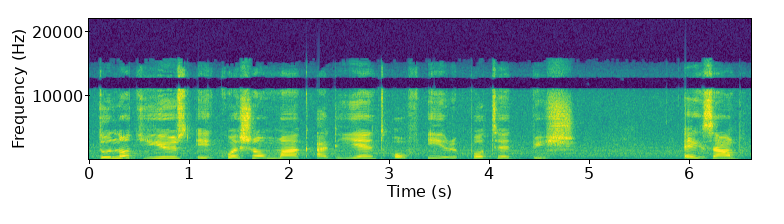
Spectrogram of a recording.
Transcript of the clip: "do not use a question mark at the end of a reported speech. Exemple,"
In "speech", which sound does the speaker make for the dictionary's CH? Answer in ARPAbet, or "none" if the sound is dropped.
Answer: SH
